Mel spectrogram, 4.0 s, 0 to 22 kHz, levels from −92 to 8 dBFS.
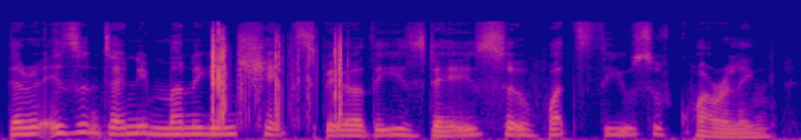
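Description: From 1.05 to 1.75 s there's cable scratch noise, gritty rustling bursts riding a bit louder than the speech, most likely a worn connector being jiggled.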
